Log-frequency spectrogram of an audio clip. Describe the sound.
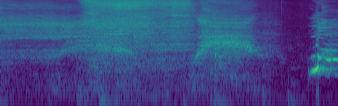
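A voice imitates a stormy wind with loud, breathy hissing whooshes that swell and sweep in pitch over two long gusts, dropping briefly quiet before a short, harsher burst at the end.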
